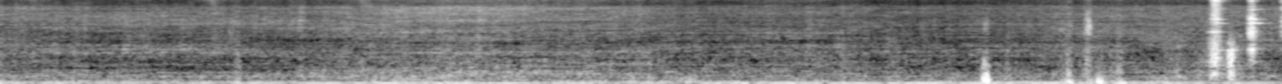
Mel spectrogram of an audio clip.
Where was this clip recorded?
in a kitchen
